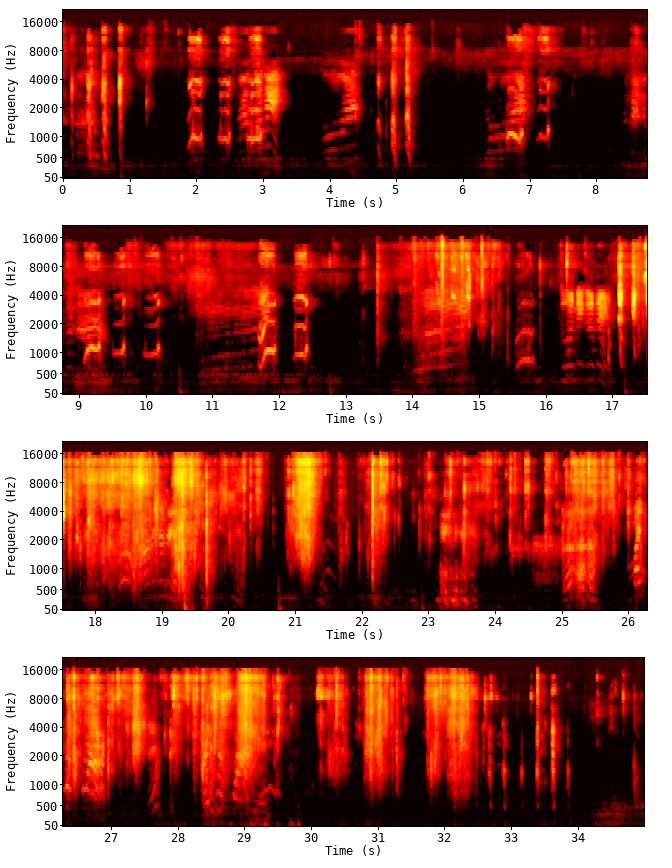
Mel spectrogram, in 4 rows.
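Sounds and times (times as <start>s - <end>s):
baby monkey squealing: 1.9s - 3.0s, 6.6s - 7.4s, 9.0s - 10.4s, 11.5s - 12.5s, 14.3s - 15.0s, 17.0s - 19.4s
dry leaves crunching and rustling: 17.3s - 22.5s, 23.7s - 32.7s.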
